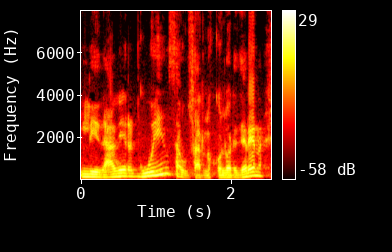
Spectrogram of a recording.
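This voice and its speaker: Very wide pitch swings from a man, over noticeable background noise. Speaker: politician, election candidate. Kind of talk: political interview. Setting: TV studio.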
